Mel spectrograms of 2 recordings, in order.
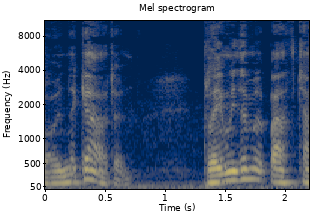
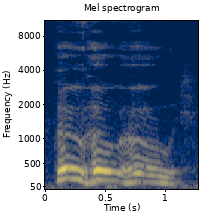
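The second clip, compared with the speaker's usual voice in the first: loud, higher "hoo hoo hoo"; acted chuckle; 5 semitones higher, 9 dB louder, slower than usual. A narrator's reading. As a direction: chuckle like a jolly storybook dad. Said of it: "chuckles Daddy Pig".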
